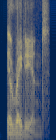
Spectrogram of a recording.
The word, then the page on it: irradiant: British English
